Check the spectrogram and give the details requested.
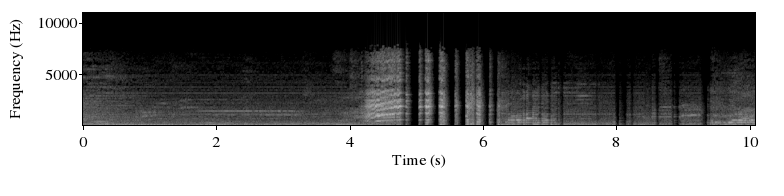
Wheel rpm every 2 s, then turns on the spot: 10, 0, 20, 20, 0.
none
